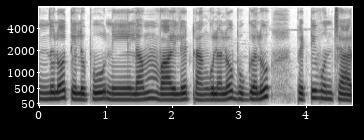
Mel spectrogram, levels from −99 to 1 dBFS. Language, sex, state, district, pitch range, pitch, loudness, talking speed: Telugu, female, Telangana, Komaram Bheem, 175-200 Hz, 185 Hz, -15 LUFS, 100 wpm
